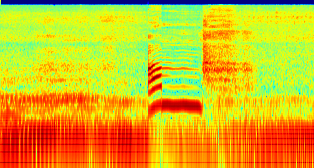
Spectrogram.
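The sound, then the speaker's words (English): Car engines rumble low and steady in nearby traffic that is not moving, with a short, rising tonal rev surging briefly partway through before the idling drone continues. “And, oh, the cars aren't even moving.”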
